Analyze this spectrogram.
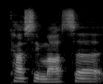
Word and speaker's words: Casamassa: But still, overall, this guy did a great job as Scorpion, so I'm definitely giving Chris, Casamassa, that's how you say his name, Casamassa, I'll give him a thumbs up for his performance in Mortal Kombat Conquest.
